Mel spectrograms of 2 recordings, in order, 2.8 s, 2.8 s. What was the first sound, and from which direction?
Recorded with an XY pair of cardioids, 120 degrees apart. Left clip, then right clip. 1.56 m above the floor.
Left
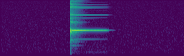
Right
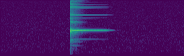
A bell, 45° left.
